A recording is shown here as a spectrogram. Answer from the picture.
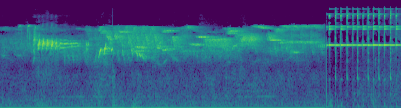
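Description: Birds chirping and singing in a steady background of birdsong. About six and a half seconds in, the birdsong gives way to a bell ringing with a rapid, even rattle.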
